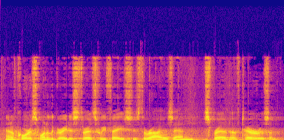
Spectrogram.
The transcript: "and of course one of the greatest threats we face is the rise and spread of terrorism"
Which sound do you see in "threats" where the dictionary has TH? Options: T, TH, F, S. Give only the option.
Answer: TH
